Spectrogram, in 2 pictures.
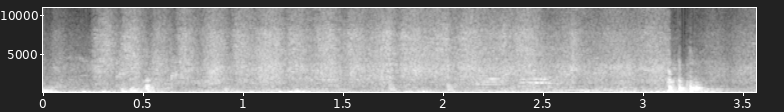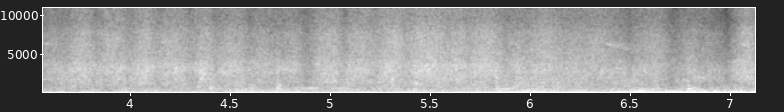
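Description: Steady, continuous rasping of sandpaper scraping back and forth over wood, loud and close, with a brief pause in the middle.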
